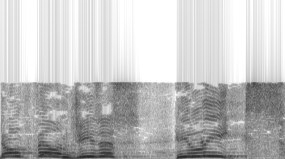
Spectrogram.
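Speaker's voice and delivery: put-on shrill, very high, very slow drawn-out shout. Retelling a story of a woman in church: imitating a shout. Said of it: "she stands up and shouts".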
